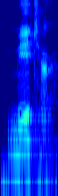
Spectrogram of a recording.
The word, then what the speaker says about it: Mütter: Now when we make that plural, it's Mütter. Mütter. Mütter. Do you notice how that U sound is shortened? Ü. U. Ü. Ü. umlauts kind of change the way that it is.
